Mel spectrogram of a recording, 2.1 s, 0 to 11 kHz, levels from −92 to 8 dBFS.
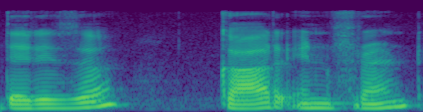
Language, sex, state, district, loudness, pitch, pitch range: English, male, Karnataka, Bangalore, -18 LUFS, 135 Hz, 125-170 Hz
